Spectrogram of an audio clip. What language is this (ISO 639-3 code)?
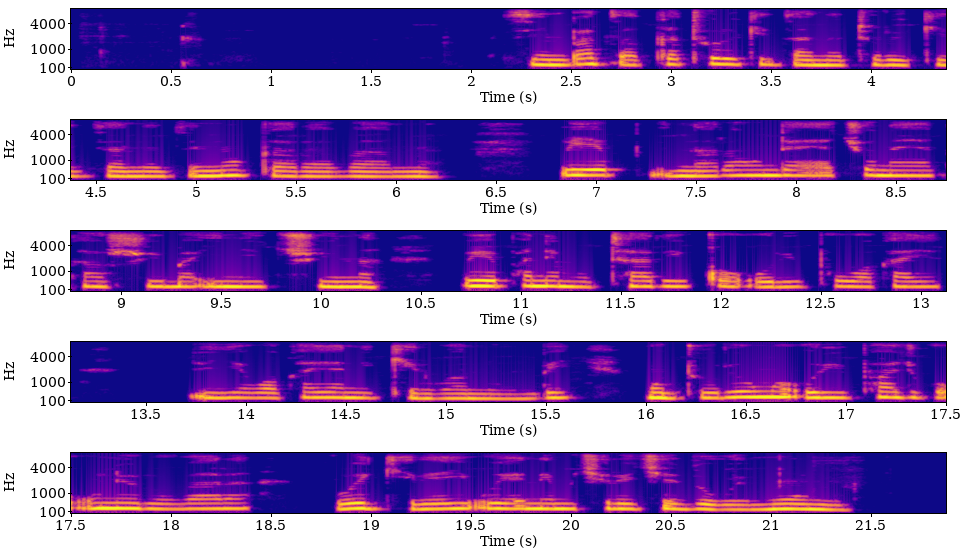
sna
